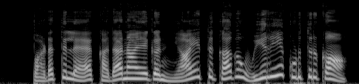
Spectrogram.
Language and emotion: Tamil, happy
